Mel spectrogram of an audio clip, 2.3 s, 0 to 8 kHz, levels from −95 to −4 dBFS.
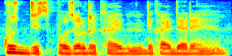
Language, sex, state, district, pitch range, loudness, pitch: Hindi, male, Rajasthan, Jaipur, 100-105 Hz, -16 LUFS, 100 Hz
